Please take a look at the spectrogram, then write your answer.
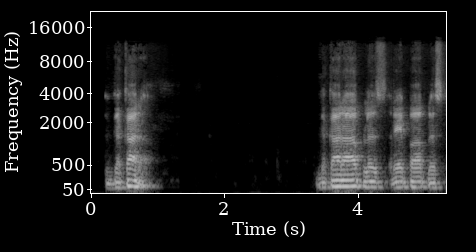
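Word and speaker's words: रेफ: This is always pronounced as repa, remember. Okay. It is not rakara. To call it as rakara is wrong.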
